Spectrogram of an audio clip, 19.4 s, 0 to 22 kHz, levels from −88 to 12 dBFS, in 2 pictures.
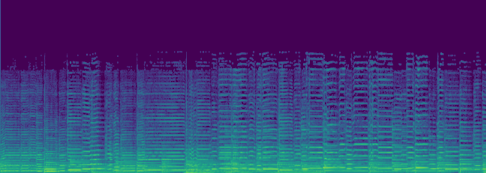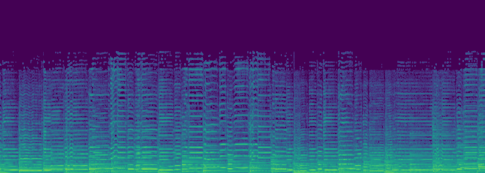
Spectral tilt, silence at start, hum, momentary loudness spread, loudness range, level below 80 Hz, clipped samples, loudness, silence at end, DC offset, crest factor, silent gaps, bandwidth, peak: -5 dB/octave; 0 s; none; 4 LU; 1 LU; -38 dBFS; under 0.1%; -16 LUFS; 0 s; under 0.1%; 14 dB; none; 15.5 kHz; -2 dBFS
